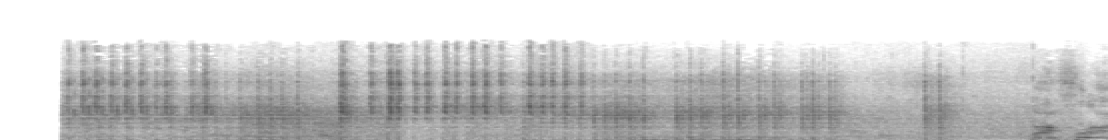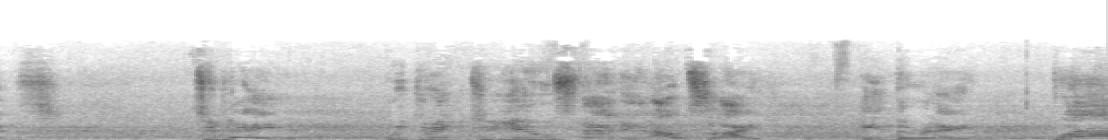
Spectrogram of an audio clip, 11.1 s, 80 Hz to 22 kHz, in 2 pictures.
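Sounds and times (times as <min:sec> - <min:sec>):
fast drumming: 0:00.3 - 0:05.3
metal band through loudspeakers: 0:00.3 - 0:11.0.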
